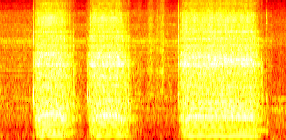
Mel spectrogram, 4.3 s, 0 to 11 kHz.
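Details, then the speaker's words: Honda Goldwing GL1500 (1986/1988), 32,656 miles, after 21 years in a barn: onboard air suspension compressor runs in short bursts of steady even buzzing hum, starting and stopping cleanly, PSI rising; compressor working normally again. "Got the air suspension to work again."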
